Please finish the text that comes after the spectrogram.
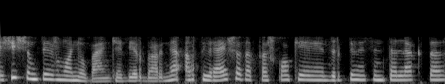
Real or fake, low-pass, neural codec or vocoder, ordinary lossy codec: fake; 3.6 kHz; codec, 32 kHz, 1.9 kbps, SNAC; Opus, 24 kbps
